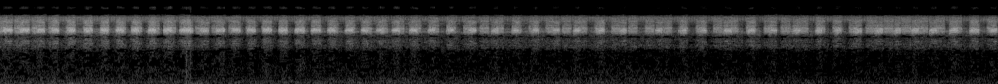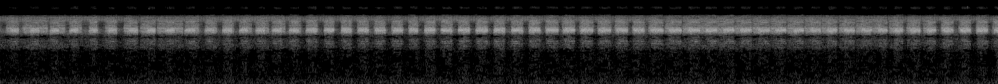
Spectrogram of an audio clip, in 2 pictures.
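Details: Provençal cicadas in summer, southern France, filling the air with a continuous shrill metallic buzz that pulses rapidly, slightly louder at the start then holding level, with no birds or people heard.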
